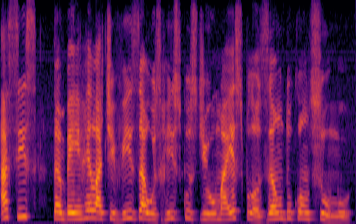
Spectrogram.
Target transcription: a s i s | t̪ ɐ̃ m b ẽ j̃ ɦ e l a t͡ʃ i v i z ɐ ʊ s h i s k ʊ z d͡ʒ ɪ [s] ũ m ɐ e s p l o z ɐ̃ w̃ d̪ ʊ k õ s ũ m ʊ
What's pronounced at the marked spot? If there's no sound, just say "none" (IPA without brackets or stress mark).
none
